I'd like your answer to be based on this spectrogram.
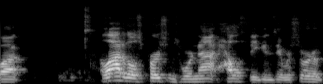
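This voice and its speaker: A man speaks at a medium pitch with ordinary pitch variation. His is an unremarkable speaking voice. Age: 60s. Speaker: medical doctor. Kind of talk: lecture. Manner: casual, conversational.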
